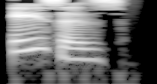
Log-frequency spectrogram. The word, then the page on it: aces: British English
